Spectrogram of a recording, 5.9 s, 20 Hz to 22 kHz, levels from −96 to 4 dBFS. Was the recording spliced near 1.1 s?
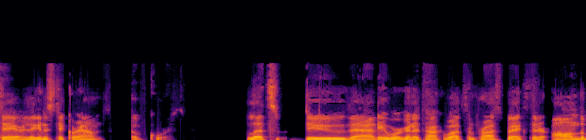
yes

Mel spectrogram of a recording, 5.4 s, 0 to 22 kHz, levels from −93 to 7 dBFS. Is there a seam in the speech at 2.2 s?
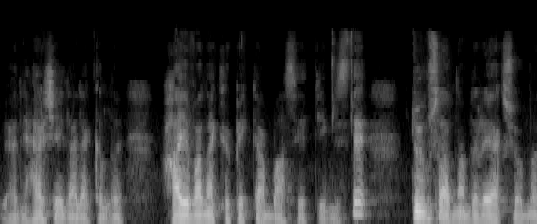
yes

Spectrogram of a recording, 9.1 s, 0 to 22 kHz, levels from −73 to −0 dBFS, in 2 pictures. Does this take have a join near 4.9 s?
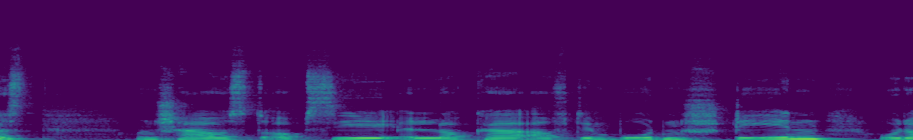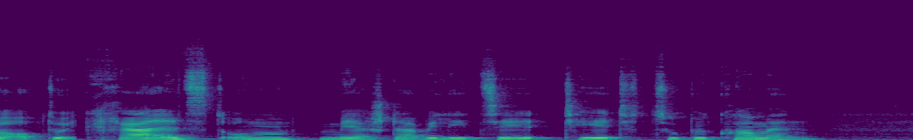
yes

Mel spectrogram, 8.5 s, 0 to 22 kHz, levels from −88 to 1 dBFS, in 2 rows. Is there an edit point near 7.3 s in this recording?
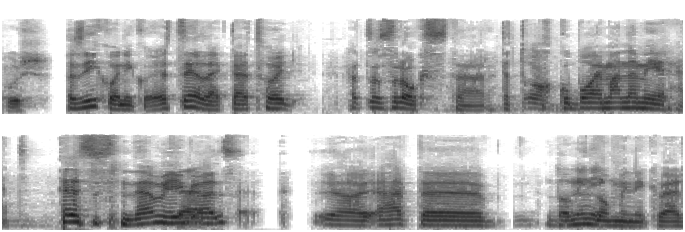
no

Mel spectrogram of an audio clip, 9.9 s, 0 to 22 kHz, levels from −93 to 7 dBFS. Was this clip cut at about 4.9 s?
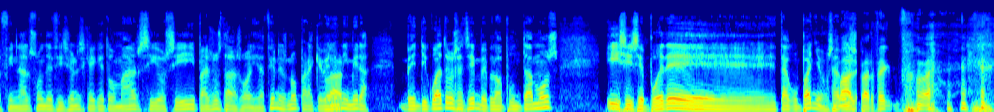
yes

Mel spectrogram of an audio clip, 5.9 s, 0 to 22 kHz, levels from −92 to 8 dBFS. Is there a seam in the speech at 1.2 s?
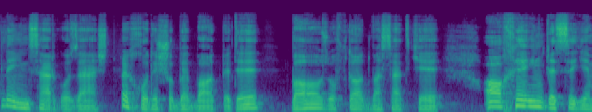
yes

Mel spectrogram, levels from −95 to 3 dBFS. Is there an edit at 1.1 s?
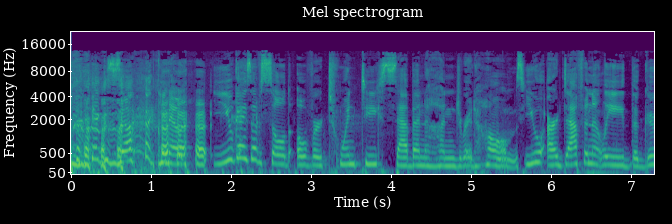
yes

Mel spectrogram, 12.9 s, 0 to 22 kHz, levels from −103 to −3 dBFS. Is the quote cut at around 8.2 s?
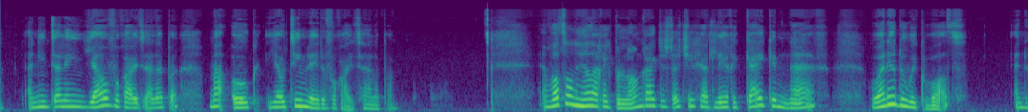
yes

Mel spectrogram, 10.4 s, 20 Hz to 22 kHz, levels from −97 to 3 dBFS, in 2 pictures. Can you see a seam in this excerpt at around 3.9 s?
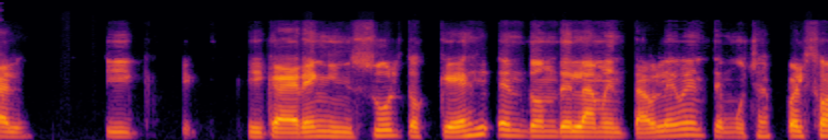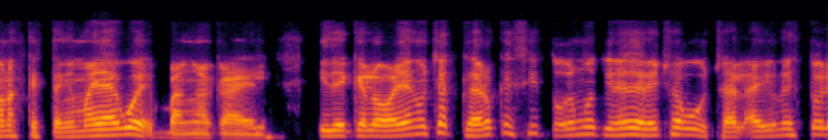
no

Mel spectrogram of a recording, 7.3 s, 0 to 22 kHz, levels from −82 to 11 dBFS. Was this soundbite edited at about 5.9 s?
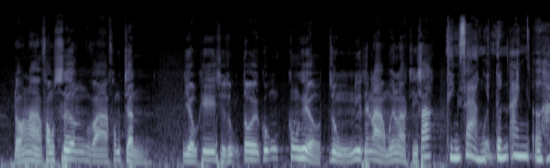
yes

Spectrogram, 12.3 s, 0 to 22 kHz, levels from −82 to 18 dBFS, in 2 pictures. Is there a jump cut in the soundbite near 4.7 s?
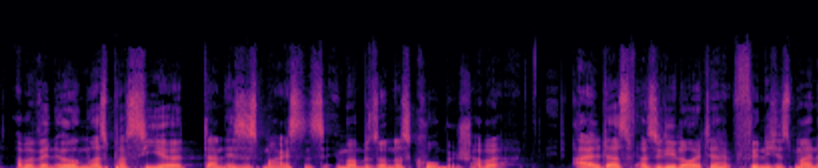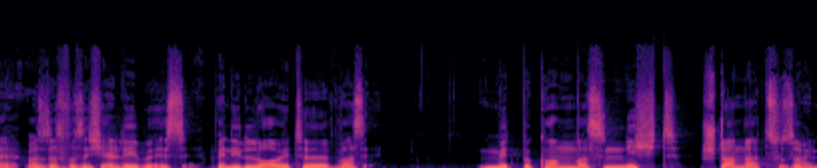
yes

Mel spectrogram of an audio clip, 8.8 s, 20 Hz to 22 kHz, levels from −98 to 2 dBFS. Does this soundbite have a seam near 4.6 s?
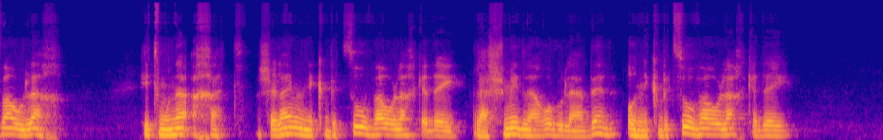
yes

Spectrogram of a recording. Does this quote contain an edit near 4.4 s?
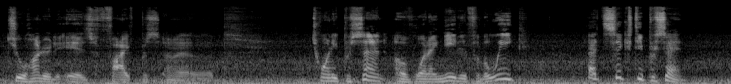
no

